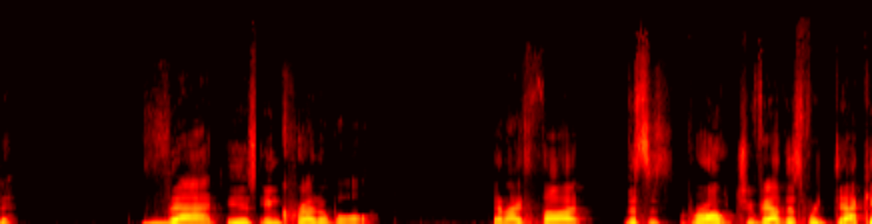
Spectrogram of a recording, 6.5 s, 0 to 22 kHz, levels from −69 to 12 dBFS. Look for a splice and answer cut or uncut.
cut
